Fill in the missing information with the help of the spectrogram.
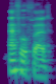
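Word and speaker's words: Æthelflæd: Braden, I'm going to have to turn to you for the correct pronunciation of this name, I'm afraid. Ethelfled.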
